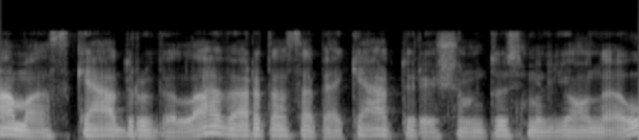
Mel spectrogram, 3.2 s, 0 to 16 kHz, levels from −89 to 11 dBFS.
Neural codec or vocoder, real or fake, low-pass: none; real; 7.2 kHz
